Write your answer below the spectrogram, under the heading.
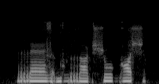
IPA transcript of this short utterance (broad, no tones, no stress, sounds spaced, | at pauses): r ɛː z ə̰ ɡ ṳ r ɒː ʈ ʃ u ɡ ɒ ʃ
